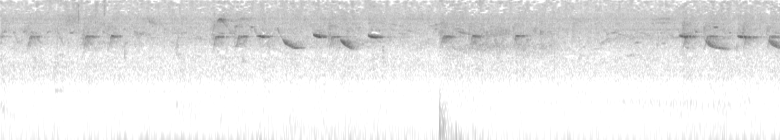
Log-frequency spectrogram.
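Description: Faint birdsong: scattered short high chirps and quick down-slurred notes, several in the first half and again near the end, over a low steady rumble. A single soft low thump sounds about halfway through.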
